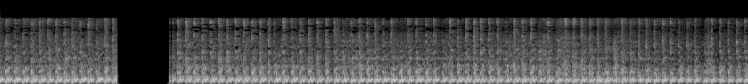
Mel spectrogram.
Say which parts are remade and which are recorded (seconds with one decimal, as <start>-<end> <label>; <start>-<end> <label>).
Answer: 0.0-5.6 recorded; 5.6-6.4 remade; 6.4-7.5 recorded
